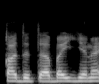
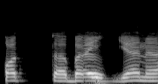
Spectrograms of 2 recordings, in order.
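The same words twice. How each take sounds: First: "क़द तबय्यना" with the द sounded separately; quicker "क़द तबय्यना" with an audible d before t; wrong pronunciation. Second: Slow "तबय्यन" joined straight onto क़, dal silent; drawn-out recitation of "क़द तबय्यन" as "qat-tabayyana"; merged pronunciation. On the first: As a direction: say "क़द तबय्यना" as "qad-tabayyana", unmerged. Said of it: "ये गलत है". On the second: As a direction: read "क़द तबय्यन" slowly, skipping the द into a doubled t. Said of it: "हम इसको कैसे पढ़ेंगे". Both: Shown as a demonstration.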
